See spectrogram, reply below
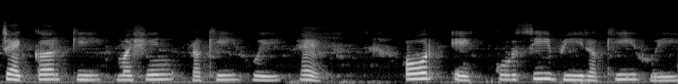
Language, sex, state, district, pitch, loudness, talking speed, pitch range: Hindi, female, Madhya Pradesh, Dhar, 215 Hz, -18 LUFS, 105 wpm, 195-230 Hz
